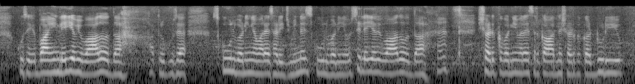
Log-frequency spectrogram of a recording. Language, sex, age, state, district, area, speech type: Dogri, female, 30-45, Jammu and Kashmir, Udhampur, urban, spontaneous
